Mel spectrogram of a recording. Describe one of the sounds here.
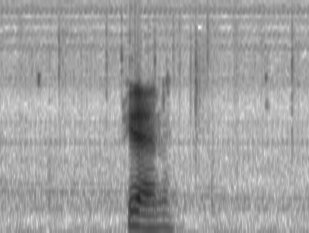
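A man's voice makes a short, loud exclamation close to a microphone.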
